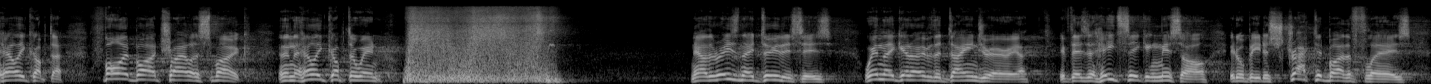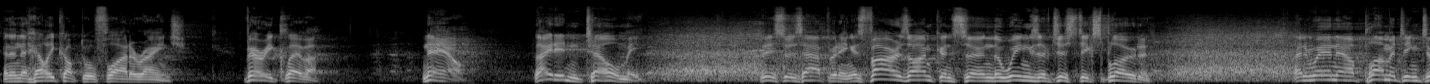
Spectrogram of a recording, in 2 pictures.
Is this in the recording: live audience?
yes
